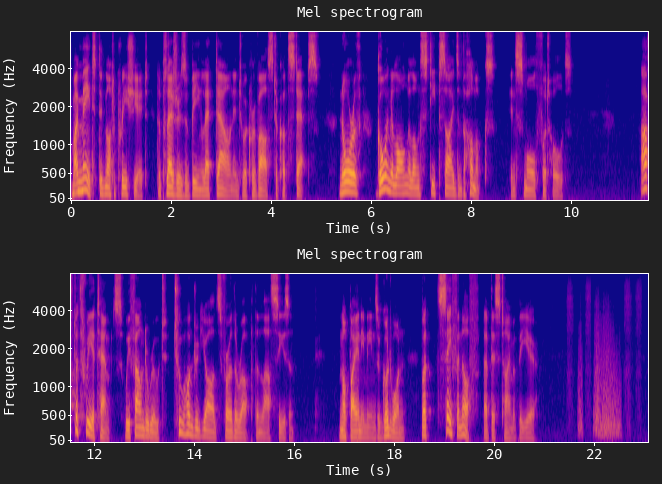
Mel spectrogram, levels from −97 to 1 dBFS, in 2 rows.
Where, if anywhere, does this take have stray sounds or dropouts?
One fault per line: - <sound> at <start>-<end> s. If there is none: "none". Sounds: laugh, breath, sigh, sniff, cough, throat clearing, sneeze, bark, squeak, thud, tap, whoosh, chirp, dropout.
- sniff at 21.4-23.0 s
